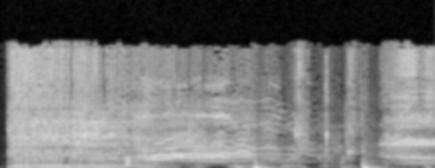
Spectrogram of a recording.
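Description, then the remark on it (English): A voice imitates a vaginal fart with a long, loud, raspy sputter that wavers in pitch, then trails off into a couple of short breathy pops. “And also like a vagina fart. It's so like, it's such a less tight hole. Yeah. It's like a.”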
